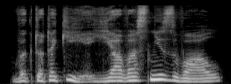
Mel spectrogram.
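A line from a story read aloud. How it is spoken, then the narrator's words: Hoarse. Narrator (Russian): просипел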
